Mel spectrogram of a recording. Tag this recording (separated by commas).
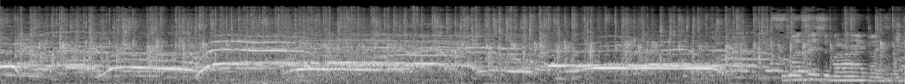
Speech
